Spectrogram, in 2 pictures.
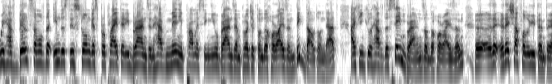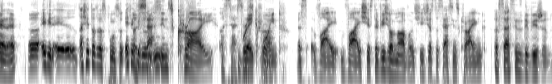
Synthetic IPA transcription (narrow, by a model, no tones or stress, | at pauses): wiɦɛvbɪlˠt̪sʌ̃mɔvðəʔɪ̃nd̪əst̪ɹist̪ɹɔ̃ŋɡəst̚pɹopʰɹajət̪ɛɹibɹæ̃ndzɛ̃nɦɛvmɛnipɹɔmisɪ̃ŋnjubɹæ̃ndzɛ̃npɾɔd͡ʒɛk̚tɔ̃nðəhɔɹajzə̃nbɪɡ̚d̪awt̪ɔ̃nd̪æt̪ | ajθɪ̃ŋkjɪlˠɦɛvðəsẽɪ̃mbɹæ̃ndzɔ̃nðəhɔɹajzə̃nəɾeɾeʃafəluit̪ɛ̃nt̪ɾɛle | əʔɛvid̪taʃet̪otɹəspɔ̃nsəlʔɛfɛktiṽnskʰɹajəsæ̰sbɹekpɔ̃j̃nt | əsvajvajʃiztɨviʒuəlˠnɔvəlˠʃizd͡ʒʌstəsæsĩnskʰɹa̰jɪ̃ŋɡəsæsĩnsdiviʒɨ̃n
